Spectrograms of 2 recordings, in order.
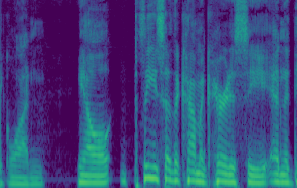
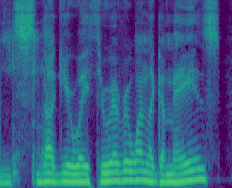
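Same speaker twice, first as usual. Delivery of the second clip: ordinary talk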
